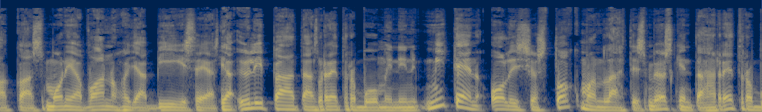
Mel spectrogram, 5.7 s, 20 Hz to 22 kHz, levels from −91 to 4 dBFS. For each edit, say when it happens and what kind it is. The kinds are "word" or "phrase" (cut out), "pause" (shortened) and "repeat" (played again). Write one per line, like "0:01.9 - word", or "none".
0:01.6 - word
0:02.4 - word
